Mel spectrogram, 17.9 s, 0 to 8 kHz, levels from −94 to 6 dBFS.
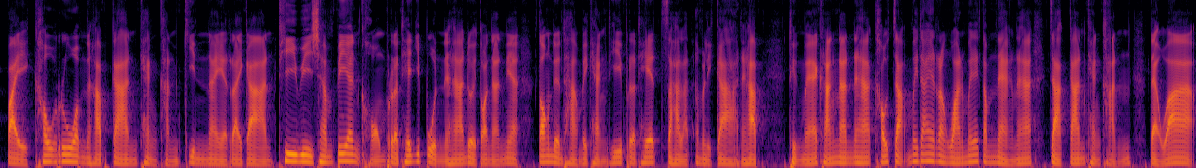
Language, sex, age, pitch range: Thai, male, 20-39, 85-105 Hz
